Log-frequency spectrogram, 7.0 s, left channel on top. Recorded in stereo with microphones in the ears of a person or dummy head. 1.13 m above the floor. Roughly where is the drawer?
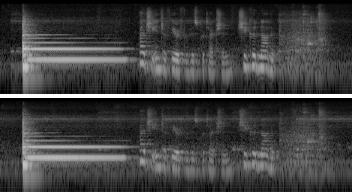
Left.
